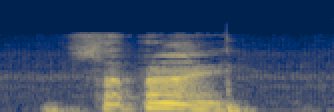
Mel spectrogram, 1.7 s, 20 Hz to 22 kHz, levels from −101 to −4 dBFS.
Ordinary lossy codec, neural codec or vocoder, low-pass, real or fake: AAC, 32 kbps; none; 7.2 kHz; real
